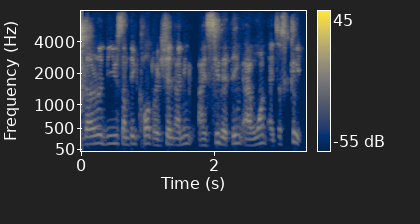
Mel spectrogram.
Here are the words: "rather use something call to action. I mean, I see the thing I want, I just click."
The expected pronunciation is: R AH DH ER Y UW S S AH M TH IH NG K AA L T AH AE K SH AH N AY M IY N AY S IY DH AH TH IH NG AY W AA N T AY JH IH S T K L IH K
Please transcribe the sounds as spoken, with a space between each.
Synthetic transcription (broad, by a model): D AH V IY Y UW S S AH M T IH NG K AA L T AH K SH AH N AY M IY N AY S IY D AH T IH NG AY W AA N T AY JH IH S K L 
